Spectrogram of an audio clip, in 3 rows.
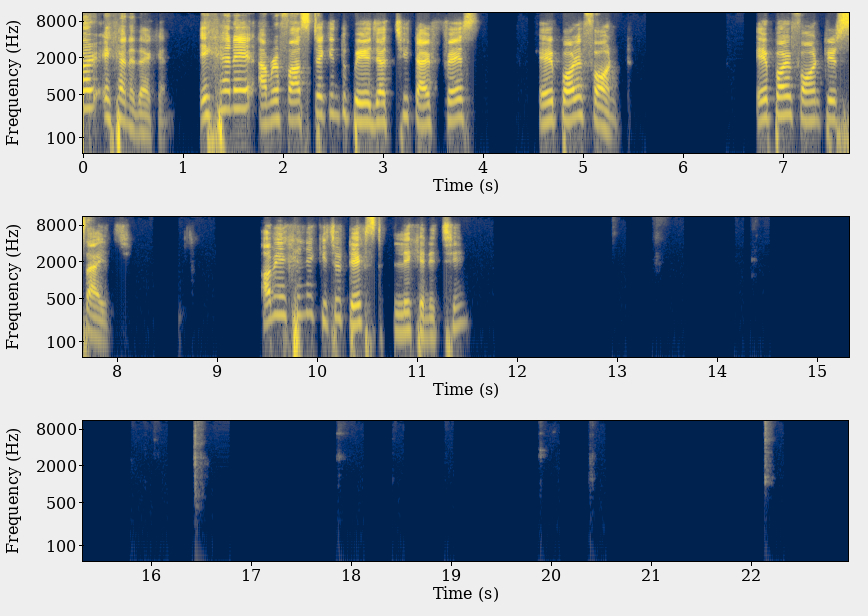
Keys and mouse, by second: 9.8 click, 13.7-20.3 typing, 22.0 Return.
